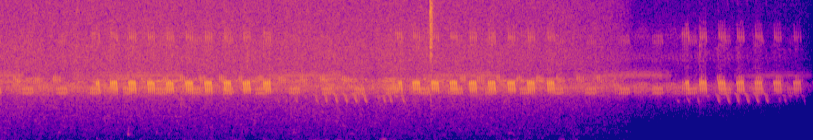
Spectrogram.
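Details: Phaneroptera falcata, the sickle-bearing bush-cricket, producing its thin, faint click call: high, dry pulses ticking in steady series over soft outdoor background hiss, with a sharp tap around four seconds before the background drops away.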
